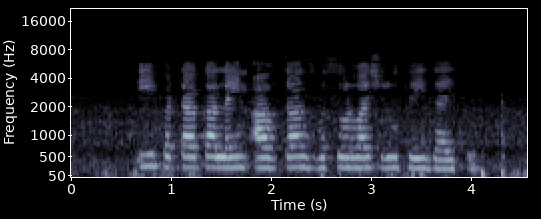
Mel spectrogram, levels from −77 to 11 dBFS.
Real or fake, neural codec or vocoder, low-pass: real; none; 7.2 kHz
